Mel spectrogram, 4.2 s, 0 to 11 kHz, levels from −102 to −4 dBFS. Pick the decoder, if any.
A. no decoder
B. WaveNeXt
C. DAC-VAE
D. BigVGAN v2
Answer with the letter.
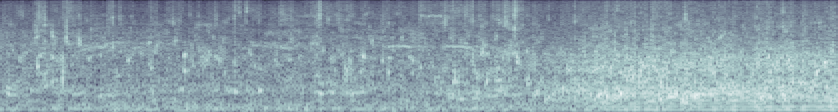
B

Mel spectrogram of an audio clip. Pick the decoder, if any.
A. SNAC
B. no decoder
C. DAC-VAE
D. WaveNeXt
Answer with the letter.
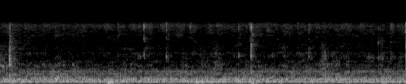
D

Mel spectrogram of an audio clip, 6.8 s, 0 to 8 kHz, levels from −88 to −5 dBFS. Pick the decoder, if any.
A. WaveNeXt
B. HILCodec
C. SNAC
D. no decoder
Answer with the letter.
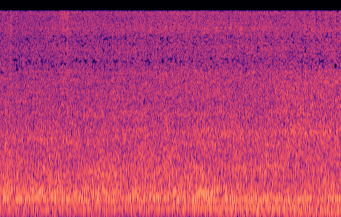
D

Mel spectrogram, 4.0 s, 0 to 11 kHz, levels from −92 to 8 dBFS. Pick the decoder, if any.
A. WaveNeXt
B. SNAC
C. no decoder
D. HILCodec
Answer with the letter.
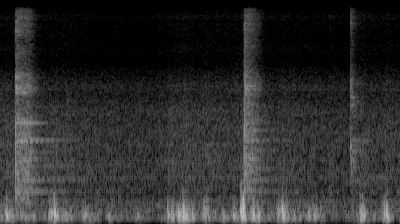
C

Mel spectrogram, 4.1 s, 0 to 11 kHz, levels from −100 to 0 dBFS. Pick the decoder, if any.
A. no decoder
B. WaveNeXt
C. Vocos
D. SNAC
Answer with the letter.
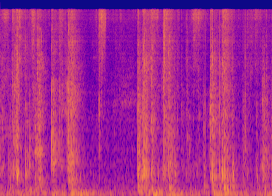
B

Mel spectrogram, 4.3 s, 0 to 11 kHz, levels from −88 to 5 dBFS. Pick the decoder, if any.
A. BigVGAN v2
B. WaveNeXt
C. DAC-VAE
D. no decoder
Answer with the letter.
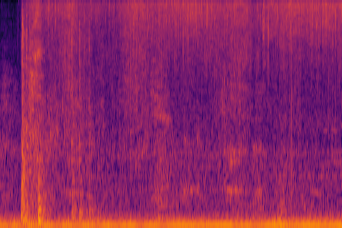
D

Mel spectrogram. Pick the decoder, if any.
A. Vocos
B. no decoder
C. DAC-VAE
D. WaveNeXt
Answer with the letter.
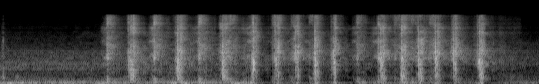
D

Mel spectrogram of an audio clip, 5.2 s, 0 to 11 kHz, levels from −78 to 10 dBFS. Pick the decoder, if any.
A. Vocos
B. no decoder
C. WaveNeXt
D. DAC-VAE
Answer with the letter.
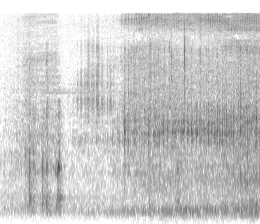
B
